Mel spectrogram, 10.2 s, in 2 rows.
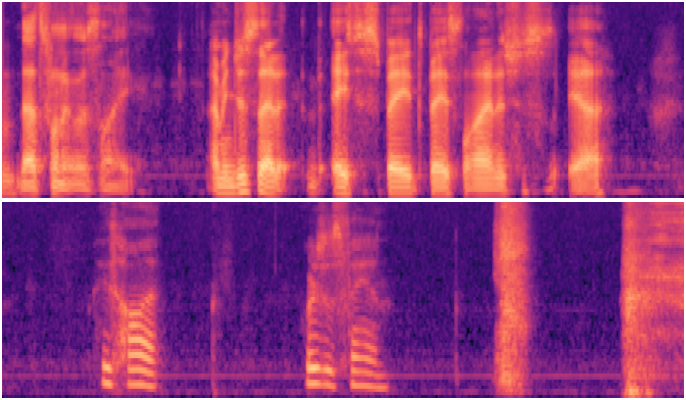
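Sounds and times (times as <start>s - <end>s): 
speech: 0.0s - 4.6s, 5.8s - 6.4s, 7.4s - 8.1s
dog sneezing: 8.8s - 9.2s.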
